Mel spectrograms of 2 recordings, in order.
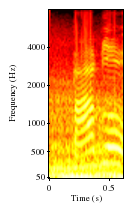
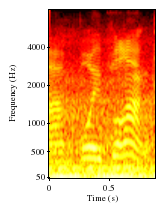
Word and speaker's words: Bois Blanc: ready to go over to Bob Lowe Island also actually named boy Blanc Island where boys walk if you're from Michigan the red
